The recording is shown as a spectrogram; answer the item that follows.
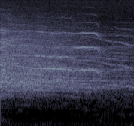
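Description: The echo of a man's shout over a PA system dying away, with a few faint high whoops from an audience.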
